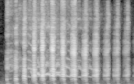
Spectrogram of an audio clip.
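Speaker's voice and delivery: rapid staccato laugh. Real, not acted. Streamer cracking up after saying no, laughing. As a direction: burst into a run of quick laughs.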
